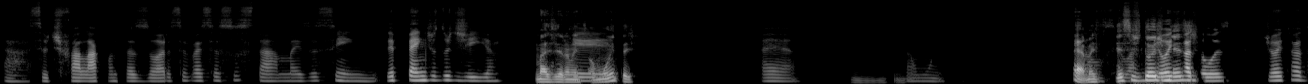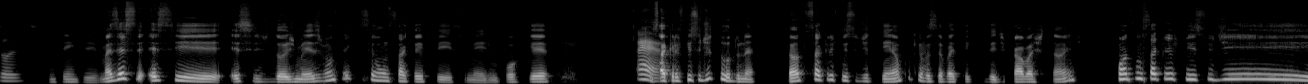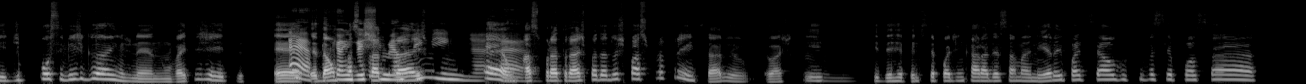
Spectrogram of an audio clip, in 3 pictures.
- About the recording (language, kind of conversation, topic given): Portuguese, advice, Como posso decidir qual objetivo devo seguir primeiro?
- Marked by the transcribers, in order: tapping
